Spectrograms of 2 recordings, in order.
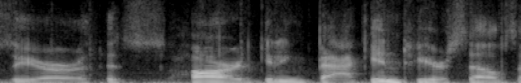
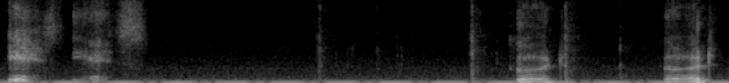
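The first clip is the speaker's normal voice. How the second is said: distant, ghostly and much softer; faraway ghostly voice; 10 dB quieter, slower than usual. Acted. Lich murmurs approval to the party, ghostly and distant. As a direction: call from very far off like a ghost. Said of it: "Exathanter's faraway ghostly voice going".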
